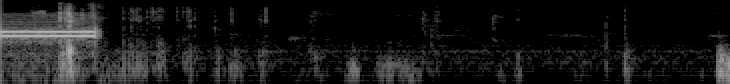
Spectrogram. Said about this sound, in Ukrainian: Вас приветствует автоответчик. Оставьте сообщение после звукового сигнала.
